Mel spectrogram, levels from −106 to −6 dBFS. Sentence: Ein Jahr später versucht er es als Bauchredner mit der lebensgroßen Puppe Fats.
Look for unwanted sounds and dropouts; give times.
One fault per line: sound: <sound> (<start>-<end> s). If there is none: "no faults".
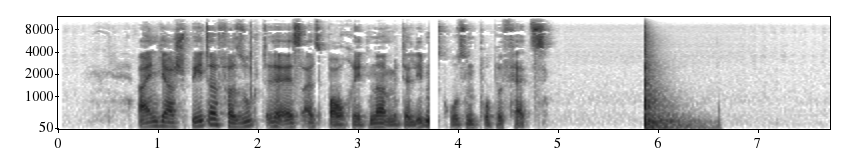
sound: dropout (3.7-3.8 s)
sound: thud (5.9-6.6 s)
